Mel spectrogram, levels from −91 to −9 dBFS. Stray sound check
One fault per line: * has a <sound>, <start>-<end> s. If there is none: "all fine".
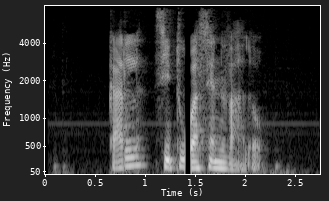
* has a dropout, 1.4-1.5 s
